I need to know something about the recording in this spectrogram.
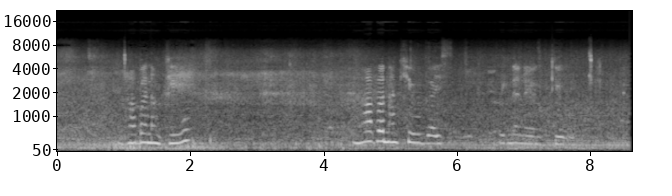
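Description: A young woman talks nearby.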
